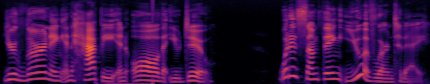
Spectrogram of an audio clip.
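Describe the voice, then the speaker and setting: A woman reading a children's picture book aloud in a gentle, expressive way, pausing to put questions to the young listener. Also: medium pitch, dry recording, studio quality. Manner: gentle, expressive, clearly enunciated storybook delivery.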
